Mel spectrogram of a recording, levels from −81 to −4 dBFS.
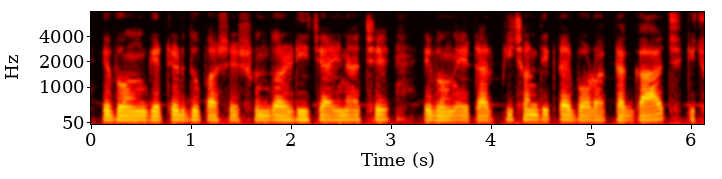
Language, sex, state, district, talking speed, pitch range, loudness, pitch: Bengali, male, West Bengal, Purulia, 145 wpm, 120-125 Hz, -29 LUFS, 120 Hz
